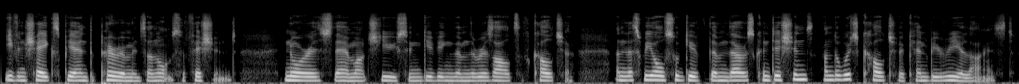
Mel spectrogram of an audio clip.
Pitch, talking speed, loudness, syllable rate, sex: 185 Hz, 195 wpm, -19 LUFS, 6.3 syllables/s, female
